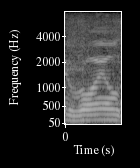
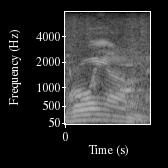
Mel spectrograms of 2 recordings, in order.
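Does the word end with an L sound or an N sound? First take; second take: L sound; N sound. First: The word ends with an L sound. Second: The word ends with an N sound. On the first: Locals will not understand it. The speaker calls it wrong. "don't say Royal to the Thais" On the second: Locals will understand it. The speaker calls it right. "You gotta say Royan"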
